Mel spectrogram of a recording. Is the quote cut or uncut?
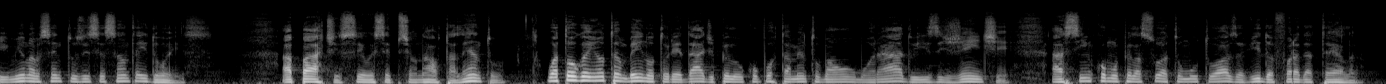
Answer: uncut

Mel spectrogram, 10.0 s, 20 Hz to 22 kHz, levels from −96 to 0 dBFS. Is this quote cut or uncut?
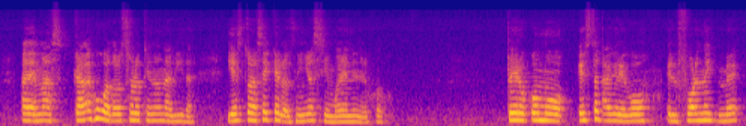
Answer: cut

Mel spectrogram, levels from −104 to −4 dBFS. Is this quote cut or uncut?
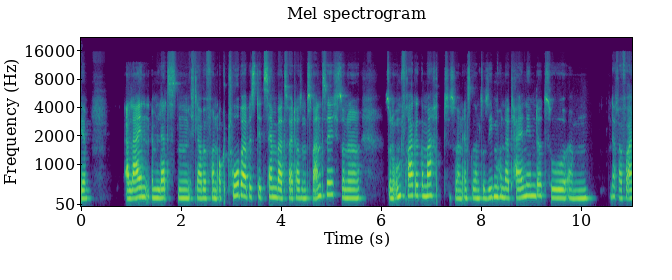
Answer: uncut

